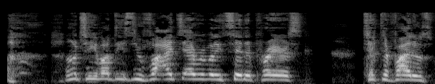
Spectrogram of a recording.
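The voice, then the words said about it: Imitates another person's voice. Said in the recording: “a really good Hulk Hogan impression”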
